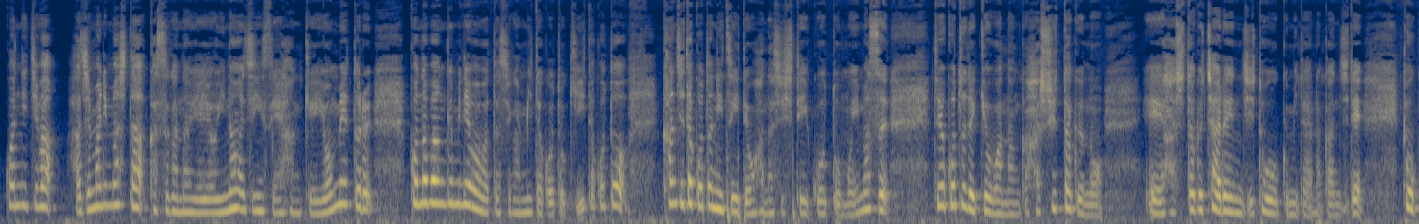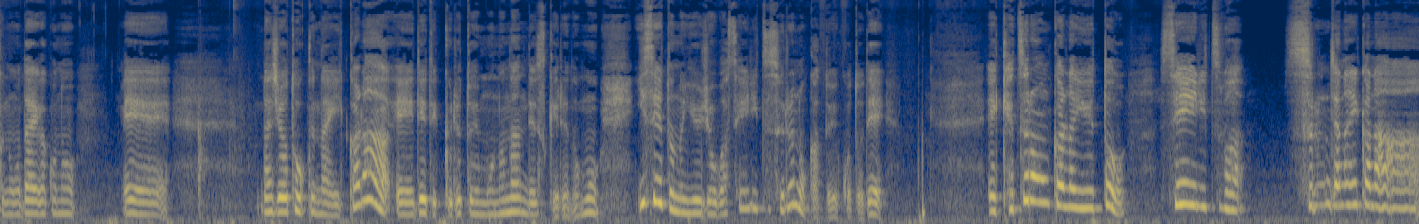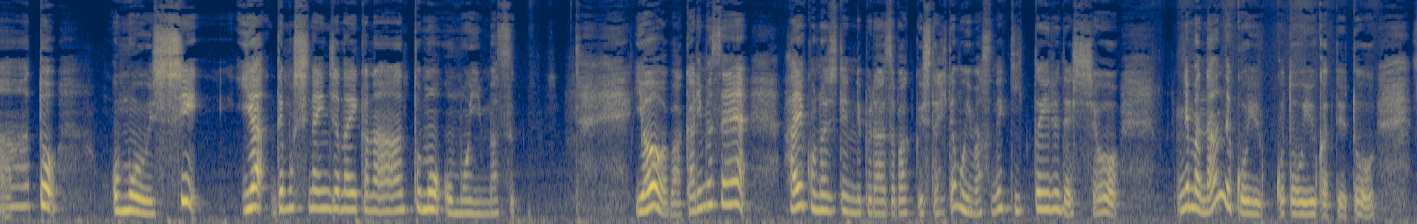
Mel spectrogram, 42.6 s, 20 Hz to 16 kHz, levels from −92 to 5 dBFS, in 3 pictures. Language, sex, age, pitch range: Japanese, female, 20-39, 215-305 Hz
